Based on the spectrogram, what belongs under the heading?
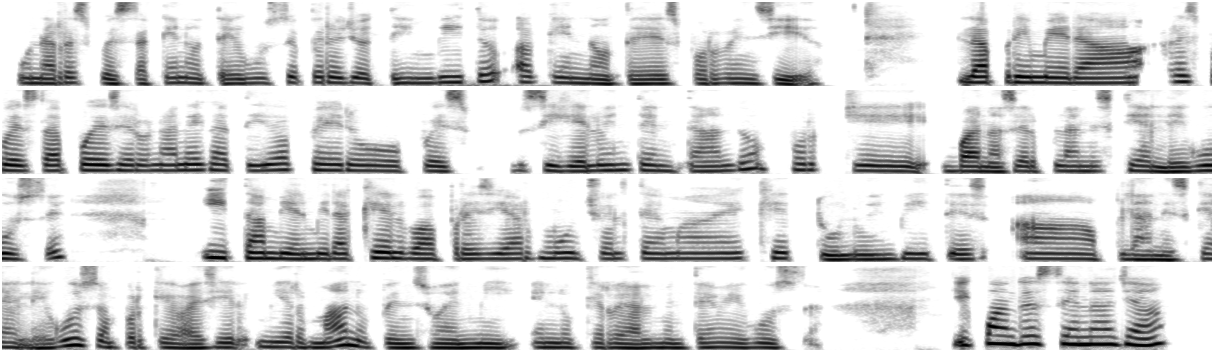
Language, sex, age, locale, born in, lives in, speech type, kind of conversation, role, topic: Spanish, female, 40-44, es-CO, Colombia, Spain, conversation, advice, advisor, ¿Cómo puedo mejorar la comunicación con mis hermanos?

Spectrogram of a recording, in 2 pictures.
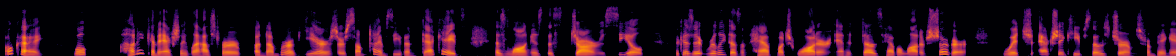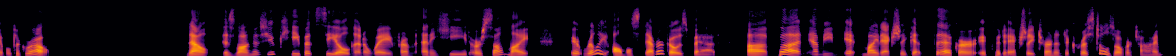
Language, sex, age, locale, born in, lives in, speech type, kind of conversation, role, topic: English, female, 55-59, en-US, United States, United States, read, expert-assistant, expert, How is honey made, stored, and kept fresh from hive to jar?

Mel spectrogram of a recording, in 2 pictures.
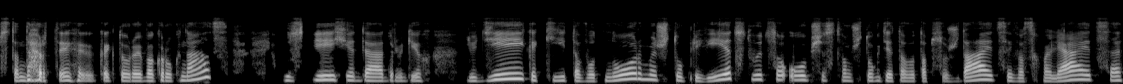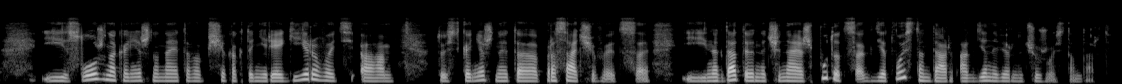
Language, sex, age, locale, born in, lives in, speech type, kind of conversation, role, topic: Russian, female, 40-44, ru-RU, Russia, United States, conversation, podcast, guest, Как перестать измерять свой успех чужими стандартами?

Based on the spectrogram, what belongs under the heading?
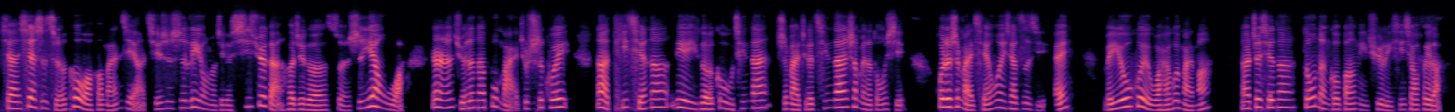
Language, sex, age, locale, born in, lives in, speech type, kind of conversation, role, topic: Chinese, female, 30-34, zh-CN, China, United States, read, expert-assistant, expert, 有哪些实用的方式，可以帮助我们识别自己在花钱时容易掉进的“心理陷阱”？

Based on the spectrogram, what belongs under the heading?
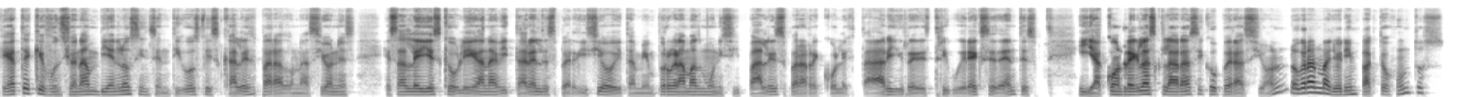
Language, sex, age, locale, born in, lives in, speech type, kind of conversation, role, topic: Spanish, male, 30-34, es-MX, United States, Mexico, read, expert-assistant, expert, ¿Por qué existen diferencias en la forma en que se manejan los alimentos en mercados tradicionales versus supermercados modernos?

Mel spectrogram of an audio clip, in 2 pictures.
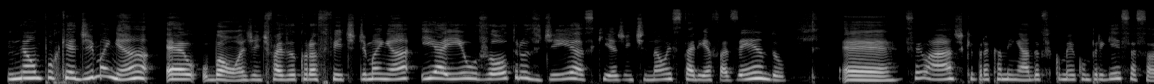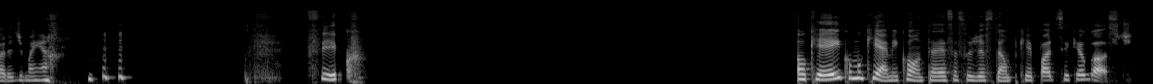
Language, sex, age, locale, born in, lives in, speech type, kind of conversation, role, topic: Portuguese, female, 45-49, pt-BR, Brazil, United States, conversation, advice, user, Como transformar sessões curtas em um hábito diário?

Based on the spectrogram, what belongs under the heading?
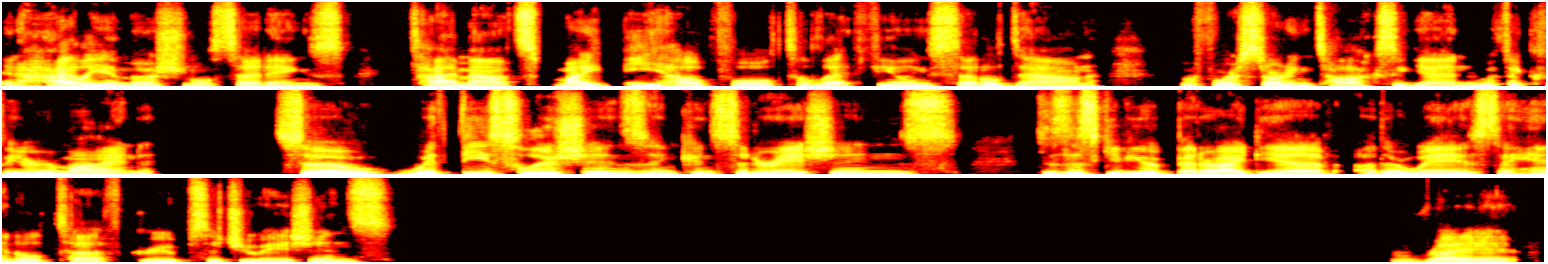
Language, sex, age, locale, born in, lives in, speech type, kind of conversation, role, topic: English, male, 30-34, en-US, United States, United States, read, expert-assistant, expert, How do different cultures approach conflict resolution?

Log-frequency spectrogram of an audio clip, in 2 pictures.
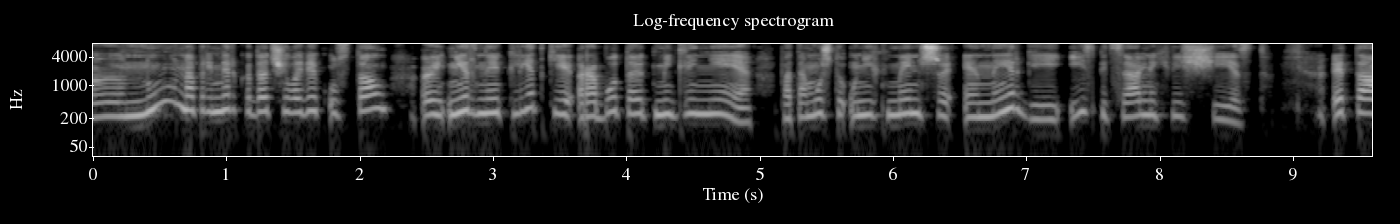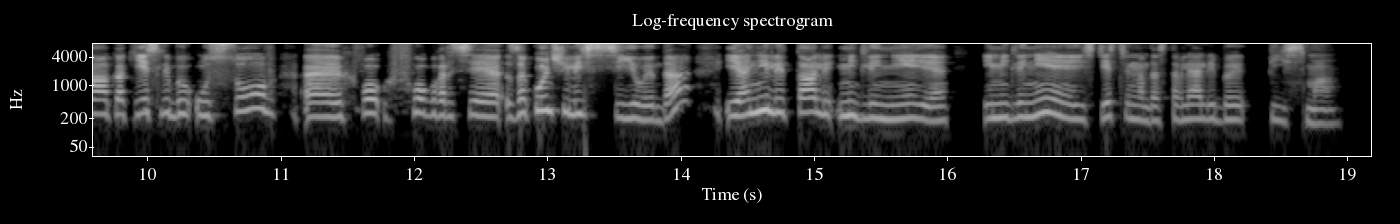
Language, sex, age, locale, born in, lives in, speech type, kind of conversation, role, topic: Russian, female, 30-34, ru-RU, Ukraine, Spain, read, expert-assistant, expert, Какие приёмы помогают легче понять процессы в нашем организме?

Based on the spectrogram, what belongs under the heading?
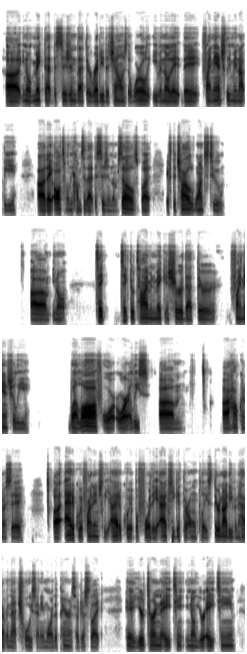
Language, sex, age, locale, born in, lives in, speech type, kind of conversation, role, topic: English, male, 30-34, en-US, United States, United States, conversation, advice, advisor, How can I manage stress from money worries?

